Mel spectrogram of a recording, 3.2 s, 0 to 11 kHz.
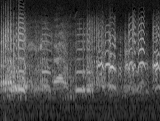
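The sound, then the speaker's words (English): A large flock of several thousand sandhill cranes calling as they fly over Boulder, a dense chorus of rolling, trumpeting calls that overlap continuously and stay fairly loud throughout, with no talking. “Last year, between October 8th and 12th, we had several thousand sandhill cranes that flew over Boulder. You'll probably hear them before you see them.”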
